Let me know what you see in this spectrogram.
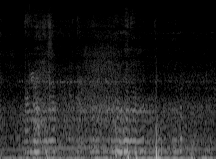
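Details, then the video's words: Buzzing honey bees, a continuous droning hum with wavering tones rising and falling as bees fly near, over a steady low-pitched background drone with a few short knocks. "buzzing or humming noise of bees"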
